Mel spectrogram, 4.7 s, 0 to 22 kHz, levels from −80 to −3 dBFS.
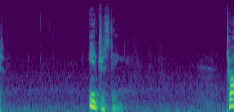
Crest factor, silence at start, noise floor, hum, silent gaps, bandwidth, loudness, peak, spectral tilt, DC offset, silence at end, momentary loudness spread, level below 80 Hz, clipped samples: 22 dB; 1.8 s; -52 dBFS; none; none; 16.5 kHz; -24 LUFS; -6 dBFS; -7 dB/octave; under 0.1%; 0 s; 26 LU; -54 dBFS; under 0.1%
